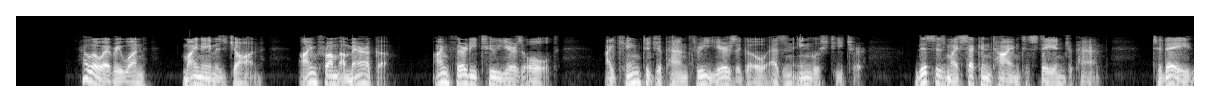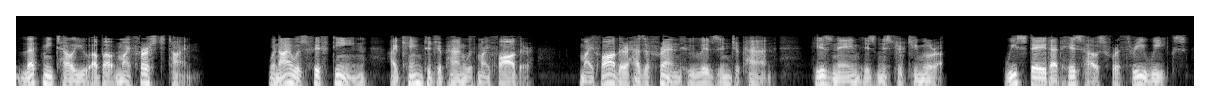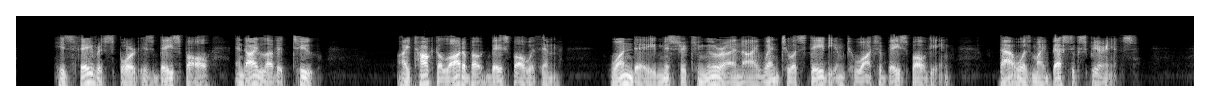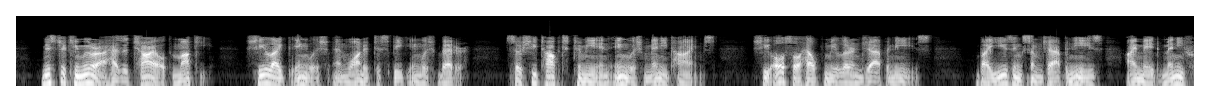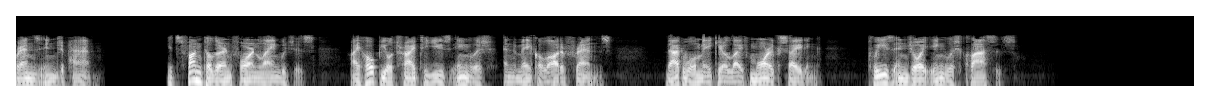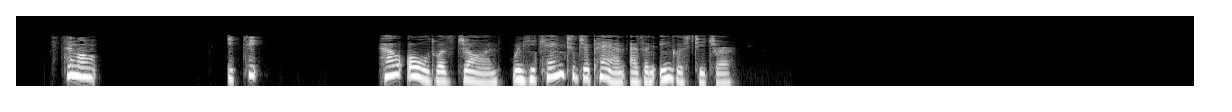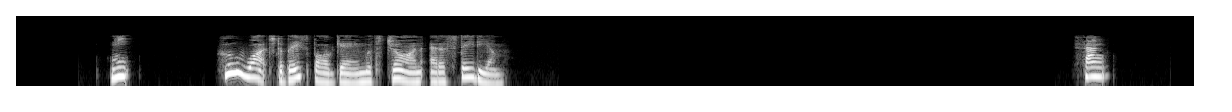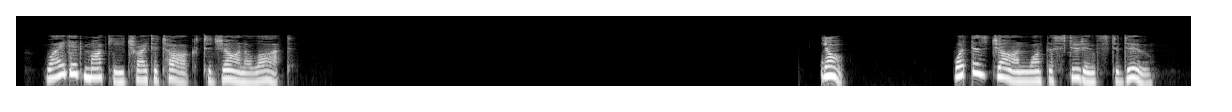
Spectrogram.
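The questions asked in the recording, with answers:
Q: How old was John when he came to Japan as an English teacher?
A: He was 29 years old.

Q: Who watched a baseball game with John at a stadium?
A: Mr. Kimura

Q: Why did Maki try to talk to John a lot?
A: Because she liked English and wanted to speak English better.

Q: What does John want the students to do?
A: To try to use English and make a lot of friends.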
